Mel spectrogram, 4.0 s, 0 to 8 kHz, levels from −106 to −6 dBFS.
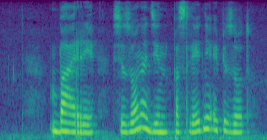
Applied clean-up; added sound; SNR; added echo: none; none; none; none.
